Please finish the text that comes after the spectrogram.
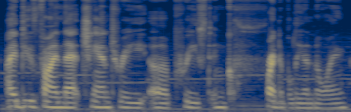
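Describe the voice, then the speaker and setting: A woman's voice: low-pitched, fairly even intonation, moderate pace, sharp tone, faint music behind. A woman hosting a gaming video, chatting casually and thinking aloud as she roleplays. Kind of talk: casual roleplay game commentary.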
